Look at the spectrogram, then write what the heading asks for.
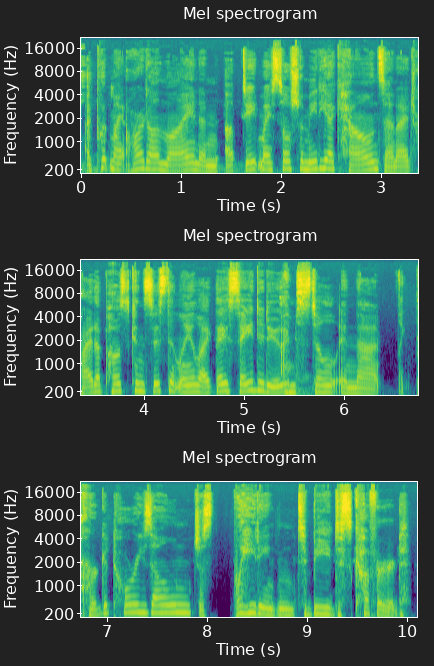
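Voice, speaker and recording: A woman's voice: medium pitch, moderate pace, hardly any pauses, darkish tone, no echo, lightly acted. Anxious, self-doubting young woman artist, voiced by an actress. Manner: hesitant, repeats words, self-deprecating. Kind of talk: naturalistic visual novel voice acting. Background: music.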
